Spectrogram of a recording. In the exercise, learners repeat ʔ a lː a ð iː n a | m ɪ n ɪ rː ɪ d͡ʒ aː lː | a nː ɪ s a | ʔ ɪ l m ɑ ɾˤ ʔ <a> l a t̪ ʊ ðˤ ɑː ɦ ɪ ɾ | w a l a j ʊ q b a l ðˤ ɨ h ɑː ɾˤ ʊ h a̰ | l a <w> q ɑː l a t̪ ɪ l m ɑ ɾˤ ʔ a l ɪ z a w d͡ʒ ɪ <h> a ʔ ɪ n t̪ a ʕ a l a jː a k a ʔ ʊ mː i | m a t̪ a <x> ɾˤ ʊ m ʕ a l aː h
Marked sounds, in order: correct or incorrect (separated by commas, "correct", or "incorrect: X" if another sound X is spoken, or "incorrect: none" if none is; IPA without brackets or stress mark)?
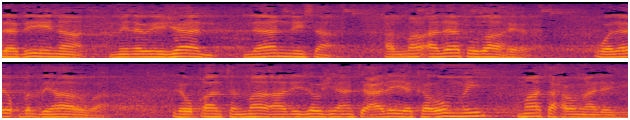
correct, correct, correct, incorrect: ħ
